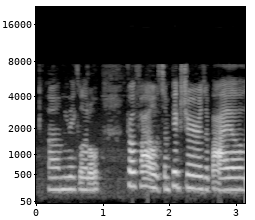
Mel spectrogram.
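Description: Against light background noise, a woman with an American accent speaks at a moderate pace. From US Northeast (New Jersey). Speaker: vlogger applying for a brand ambassador role. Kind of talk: application video monologue. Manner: casual with frequent fillers. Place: home room. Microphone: webcam.

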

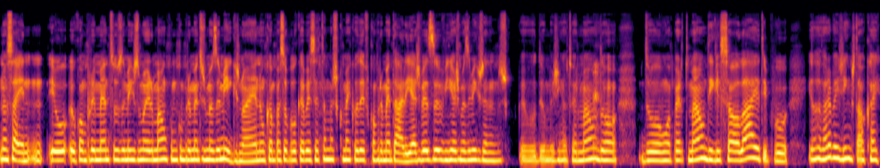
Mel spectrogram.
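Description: A woman speaks at a very fast pace in a dark, mellow tone with a fairly high pitch. Her intonation is monotone and flat, and her loudness very even. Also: quiet background. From Portugal, Carnaxide (Lisbon area); Portugal. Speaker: sustainability entrepreneur and activist; interview guest. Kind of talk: interview. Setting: studio. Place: studio. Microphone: studio mic.

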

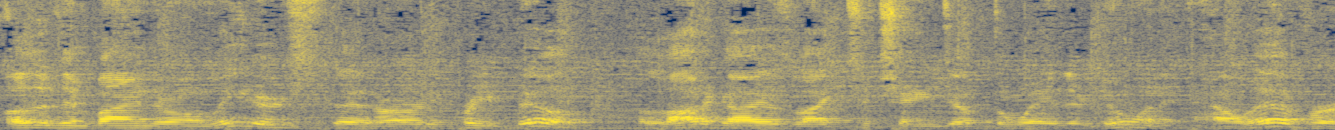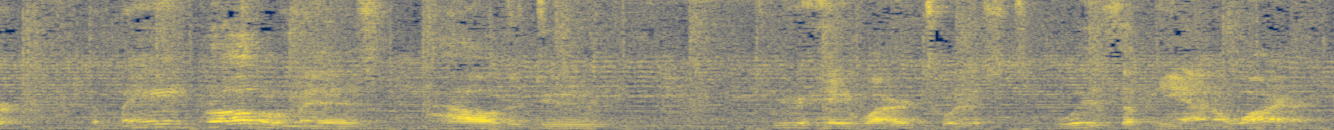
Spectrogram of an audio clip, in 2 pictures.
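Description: A man talking at a fairly slow pace, with audible room echo and clear music in the background. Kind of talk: tutorial. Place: shop.

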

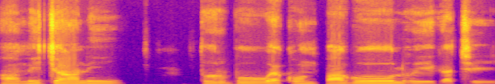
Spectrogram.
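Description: In a cartoonish character voice, a man with a fairly high pitch talks at a very slow pace in a flat monotone, the sound dry and close with no echo. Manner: authoritative, solemn.

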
